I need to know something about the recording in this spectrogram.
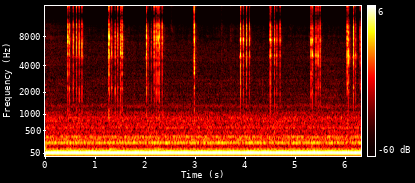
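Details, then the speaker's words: Craftsman ratchet about 70 years old, before cleaning and greasing, working both ways: short bursts of quick scratchy pawl clicks over a low hum, rough rather than smooth. "you can hear that it could be a lot smoother, and I'm not sure how good we can get it looking, but I'm sure we can get it better looking than this."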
